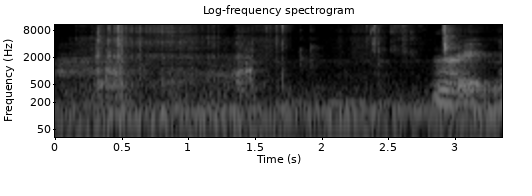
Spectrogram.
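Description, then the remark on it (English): Scissors snip and cut through stiff material to open a box, a handful of crisp strokes at an irregular pace, with a low murmur of background noise underneath. “And then there's the scissors for you.”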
